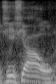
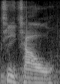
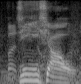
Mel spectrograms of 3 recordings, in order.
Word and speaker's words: Ji Xiao: Bacanya Chi Xiao, bukan Chi Chao. Ji Xiao.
